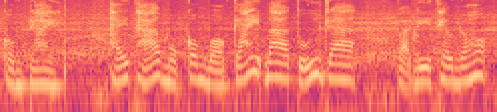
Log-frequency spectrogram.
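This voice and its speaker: Woman voicing a frail, gentle old cartoon father. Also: on the low side, measured pace, noisy background, lightly acted. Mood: patient, advising. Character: frail, wise, self-sacrificing old father. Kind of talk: cartoon folktale dubbing.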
